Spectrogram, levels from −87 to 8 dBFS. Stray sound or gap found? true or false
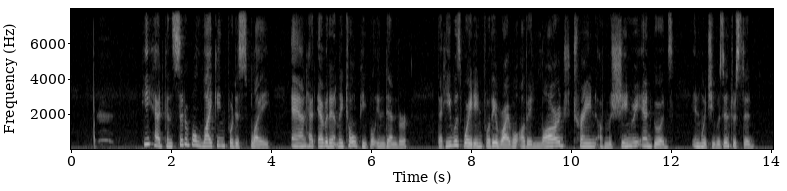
true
